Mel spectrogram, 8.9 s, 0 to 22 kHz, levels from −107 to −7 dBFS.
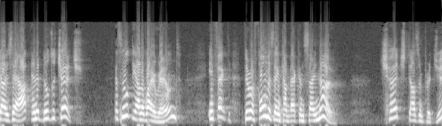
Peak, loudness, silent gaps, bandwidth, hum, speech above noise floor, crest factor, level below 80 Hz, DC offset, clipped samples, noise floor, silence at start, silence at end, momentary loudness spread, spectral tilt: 0 dBFS; -9 LUFS; none; 11 kHz; none; 41 dB; 10 dB; -44 dBFS; under 0.1%; 0.9%; -50 dBFS; 0 s; 0 s; 15 LU; -6 dB/octave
